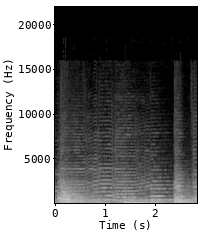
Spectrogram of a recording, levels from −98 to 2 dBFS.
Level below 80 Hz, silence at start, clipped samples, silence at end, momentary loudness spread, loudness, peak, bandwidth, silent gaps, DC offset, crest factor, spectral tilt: -40 dBFS; 0 s; under 0.1%; 0 s; 8 LU; -27 LUFS; -10 dBFS; 12.5 kHz; none; under 0.1%; 16 dB; -7 dB/octave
